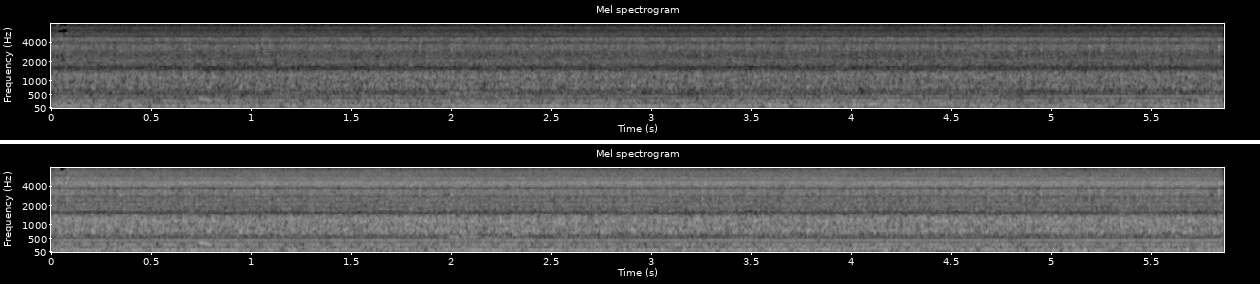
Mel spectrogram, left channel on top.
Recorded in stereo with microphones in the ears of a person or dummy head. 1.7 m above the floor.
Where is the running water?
50° right (ahead or behind).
